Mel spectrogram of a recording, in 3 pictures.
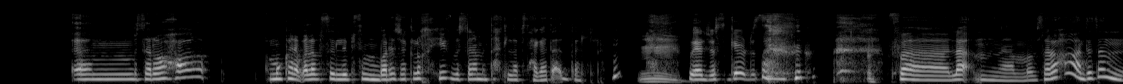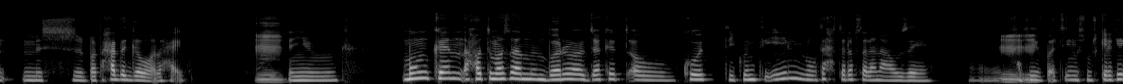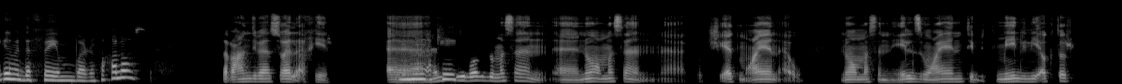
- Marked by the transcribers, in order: tapping; chuckle; in English: "we are just girls"; unintelligible speech; chuckle; in English: "Coat"; in English: "heels"
- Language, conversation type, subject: Arabic, podcast, إزاي بتختار لبسك كل يوم؟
